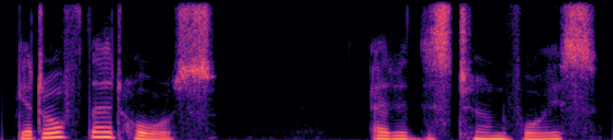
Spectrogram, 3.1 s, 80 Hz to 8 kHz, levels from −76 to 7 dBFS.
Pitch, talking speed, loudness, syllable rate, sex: 190 Hz, 155 wpm, -18 LUFS, 5.1 syllables/s, female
